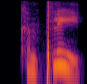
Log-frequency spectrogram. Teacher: is a two syllable word and stresses on the second syllable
